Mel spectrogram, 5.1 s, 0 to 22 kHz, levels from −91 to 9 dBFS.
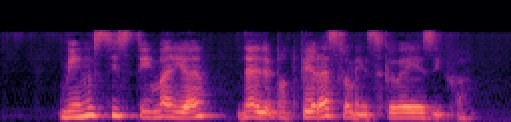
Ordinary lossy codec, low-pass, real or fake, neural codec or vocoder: MP3, 96 kbps; 7.2 kHz; fake; codec, 16 kHz, 1 kbps, FunCodec, trained on LibriTTS, 50 frames a second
